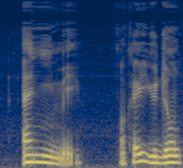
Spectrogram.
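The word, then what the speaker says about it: animée: So phonetically, you will get exactly the same form. So masculine form, animé, and then the feminine form, animé.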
